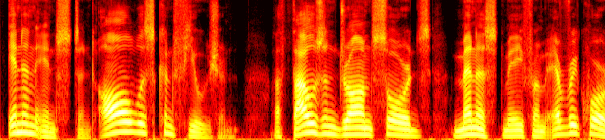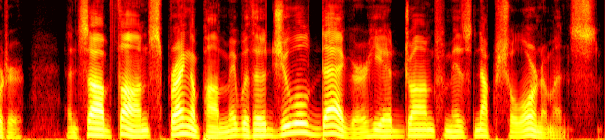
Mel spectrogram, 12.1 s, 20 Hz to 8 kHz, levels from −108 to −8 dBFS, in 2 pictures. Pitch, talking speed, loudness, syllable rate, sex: 125 Hz, 160 wpm, -18 LUFS, 4.4 syllables/s, male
